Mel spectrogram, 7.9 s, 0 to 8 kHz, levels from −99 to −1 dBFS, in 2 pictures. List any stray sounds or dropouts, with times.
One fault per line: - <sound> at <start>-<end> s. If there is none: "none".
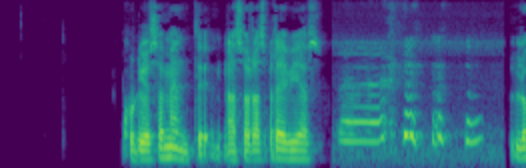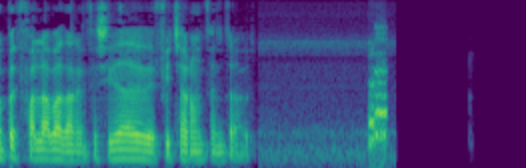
- laugh at 2.5-3.7 s
- laugh at 6.7-6.9 s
